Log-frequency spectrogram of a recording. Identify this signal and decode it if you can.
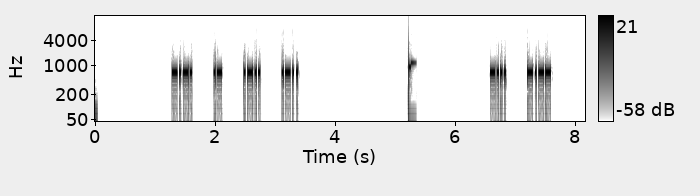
Morse code, heard as a keyed tone, about 40 wpm, spaced as for 19 wpm, 690 Hz. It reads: CALL BY
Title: 4x Character Spacing - Top 100 Words - 40wpm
